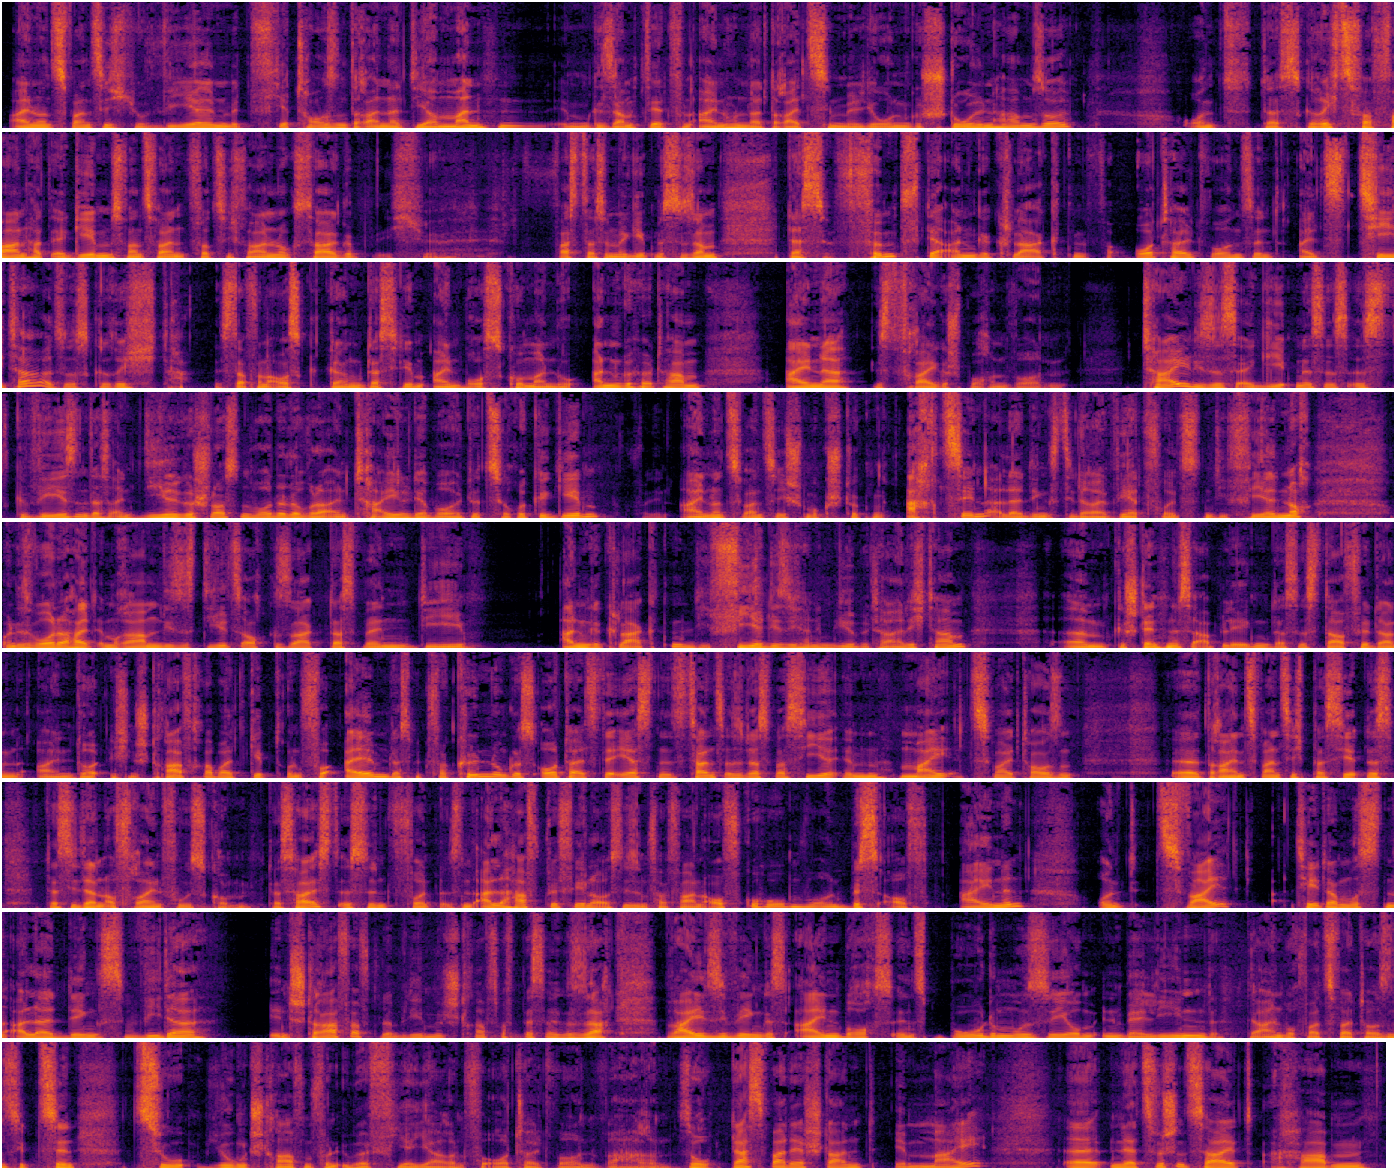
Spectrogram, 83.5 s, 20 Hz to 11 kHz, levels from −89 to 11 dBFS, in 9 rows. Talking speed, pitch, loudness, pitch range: 150 wpm, 105 Hz, -19 LUFS, 90-120 Hz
